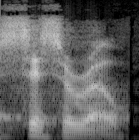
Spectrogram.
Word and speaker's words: Cicero: English court, you said Cicero, the S sound in the middle, the soft say at the start.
